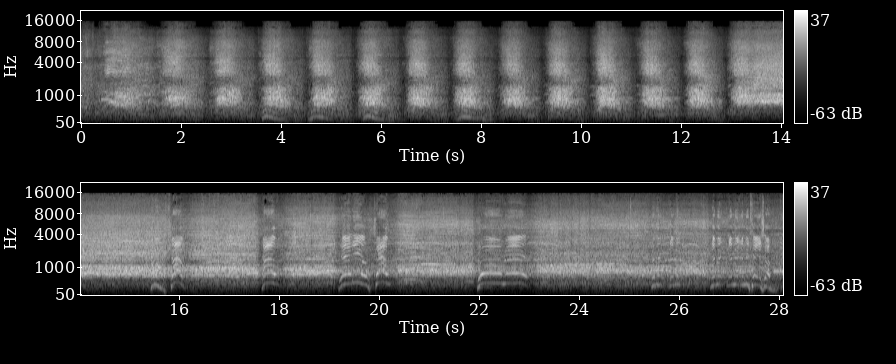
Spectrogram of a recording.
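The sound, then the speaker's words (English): An audience shouts in rhythmic bursts, about a dozen loud pulses in steady succession, then breaks into a sustained, roaring wall of shouting voices that stays loud to the end. “So shout like that now.”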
